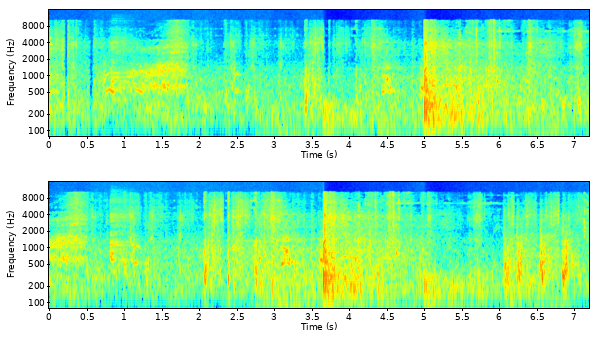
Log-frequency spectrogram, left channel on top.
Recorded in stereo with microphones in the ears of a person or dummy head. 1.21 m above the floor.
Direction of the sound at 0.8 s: 55° right (ahead or behind).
